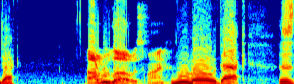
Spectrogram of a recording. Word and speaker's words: Rouleau: that this is a deck how do you pronounce in your last name deck reloj is fine Nemo deck is that we know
